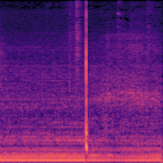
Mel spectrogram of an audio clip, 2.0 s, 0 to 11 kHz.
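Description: Whynter 13,000 BTU dual-hose portable air conditioner running with a steady hum, cooling the trailer. There is a single sharp click about a second in.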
